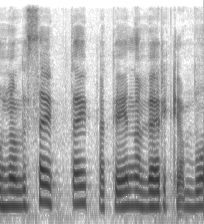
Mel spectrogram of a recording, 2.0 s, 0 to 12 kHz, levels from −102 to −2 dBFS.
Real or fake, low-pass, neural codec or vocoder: fake; 10.8 kHz; codec, 44.1 kHz, 3.4 kbps, Pupu-Codec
